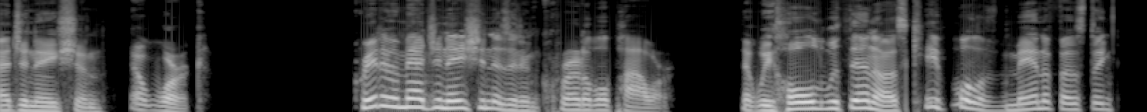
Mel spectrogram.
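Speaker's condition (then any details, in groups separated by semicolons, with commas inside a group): No condition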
